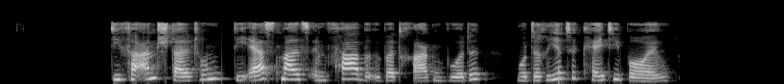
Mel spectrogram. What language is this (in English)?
German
